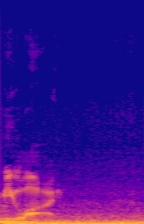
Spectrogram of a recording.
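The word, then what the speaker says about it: My Lai: action near the vietnamese city of malay or malay it depends on how you or me lie excuse me i really blew it there on the pronunciation me lie um the actions that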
